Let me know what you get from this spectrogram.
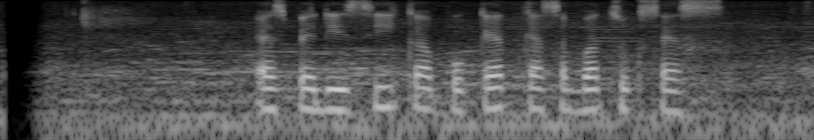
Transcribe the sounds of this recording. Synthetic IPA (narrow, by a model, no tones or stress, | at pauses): ʔɛspedisikapukɛt̪̚kasəbat̪̚suksɛs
